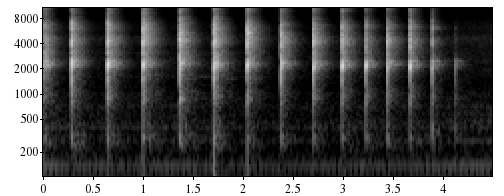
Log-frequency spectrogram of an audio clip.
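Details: Bridgeport mill 1HP 3-phase motor before bearing replacement: low steady hum with loud sharp clicks about three a second, uneven in spacing, from a bad motor bearing.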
